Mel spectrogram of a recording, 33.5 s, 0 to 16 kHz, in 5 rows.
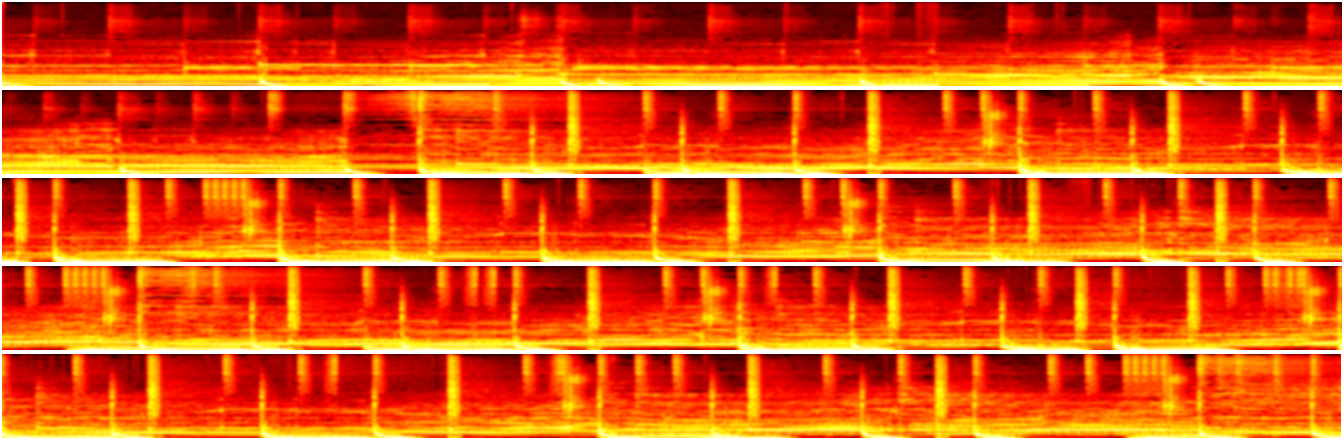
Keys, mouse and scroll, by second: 2.7-3.1 scroll down 1, 3.1-3.4 scroll up 1, 11.0 double click.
